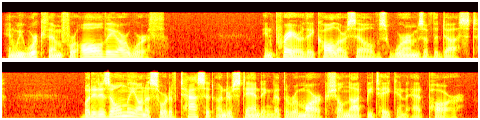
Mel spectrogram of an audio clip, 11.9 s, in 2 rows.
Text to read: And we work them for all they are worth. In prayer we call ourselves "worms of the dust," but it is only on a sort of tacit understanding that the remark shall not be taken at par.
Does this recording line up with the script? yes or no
no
